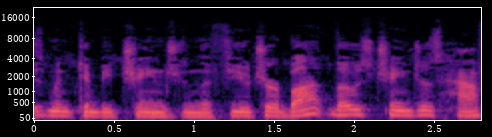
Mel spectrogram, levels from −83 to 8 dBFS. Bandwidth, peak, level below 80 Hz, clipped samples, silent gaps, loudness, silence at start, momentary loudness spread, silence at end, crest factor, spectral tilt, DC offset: 14.5 kHz; -8 dBFS; -54 dBFS; under 0.1%; none; -26 LUFS; 0 s; 5 LU; 0 s; 18 dB; -5.5 dB/octave; under 0.1%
